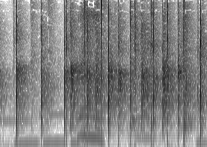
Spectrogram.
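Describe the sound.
A brief burst of applause: loud, sharp handclaps in a quick, uneven rhythm, with voices sounding underneath the clapping throughout.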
